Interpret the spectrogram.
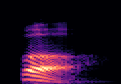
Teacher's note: I have to separate the lips to release the air. Then only the sound P will be uttered here.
